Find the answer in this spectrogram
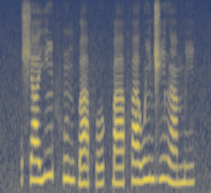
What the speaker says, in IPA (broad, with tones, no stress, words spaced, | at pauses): ʃa˧ jĩ˦fũ˧ɡ͡ba˨ fo˨˦k͡pa˧fa˦ wĩ˦d͡ʒi˦ lã˧mi˧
